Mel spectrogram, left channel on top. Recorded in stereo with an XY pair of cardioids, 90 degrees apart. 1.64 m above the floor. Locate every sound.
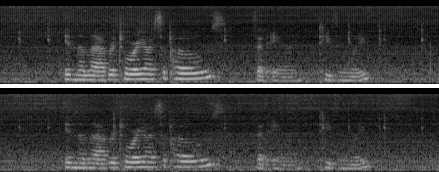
0.6 s a woman speaking: 55° left, 0.8 m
